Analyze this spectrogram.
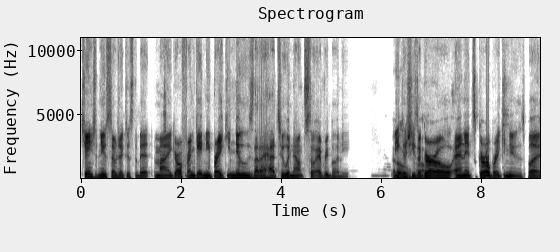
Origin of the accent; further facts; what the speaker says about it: United States; We're American, guys.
